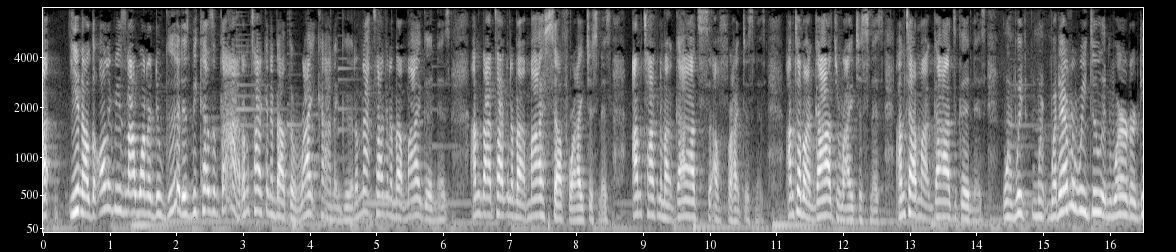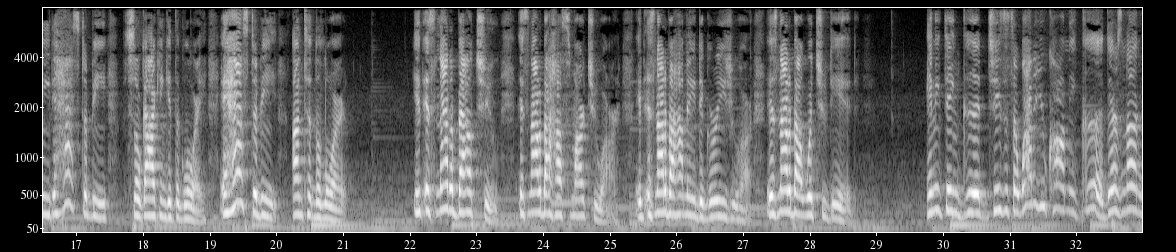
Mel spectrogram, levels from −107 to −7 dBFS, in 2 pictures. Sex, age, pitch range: female, 50-69, 200-265 Hz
